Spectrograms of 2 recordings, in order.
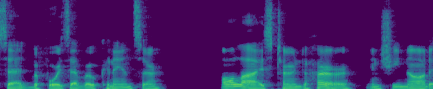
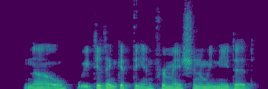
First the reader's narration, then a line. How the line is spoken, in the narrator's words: Zevo said flatly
